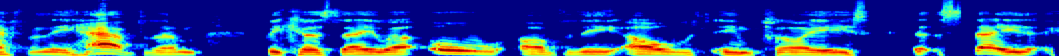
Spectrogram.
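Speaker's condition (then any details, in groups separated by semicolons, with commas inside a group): ALS; speech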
